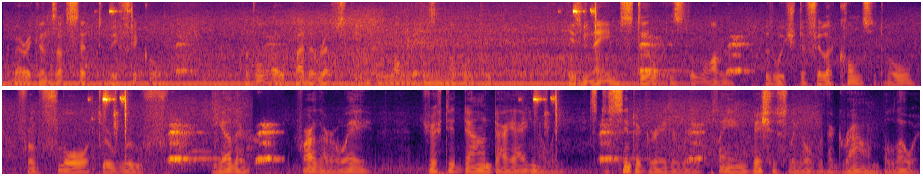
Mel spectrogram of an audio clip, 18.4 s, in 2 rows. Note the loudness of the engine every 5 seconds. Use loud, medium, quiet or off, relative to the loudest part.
loud, loud, off, off.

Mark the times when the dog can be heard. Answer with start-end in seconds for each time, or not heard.
0.9-2.9, 5.5-7.5, 10.1-12.0, 14.3-16.2.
